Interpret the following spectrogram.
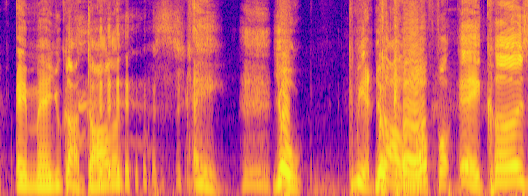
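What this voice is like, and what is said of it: Imitates a stereotyped Black man's voice. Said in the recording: “do an impression of a black person”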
